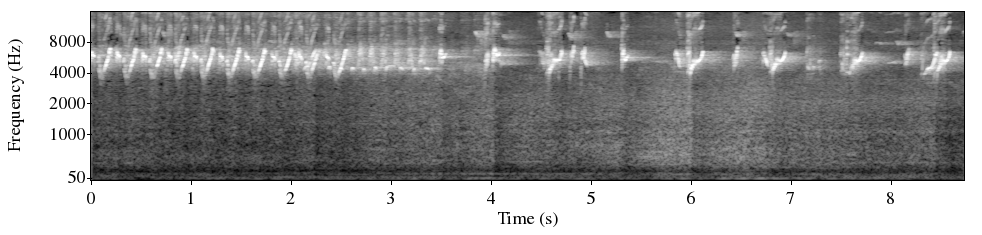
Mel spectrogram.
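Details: A caged olive-backed sunbird, freshly caught and being tamed through the morning, gives a fast, even string of high, sharp, rising notes, then slower separate upslurred chirps every second or so.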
